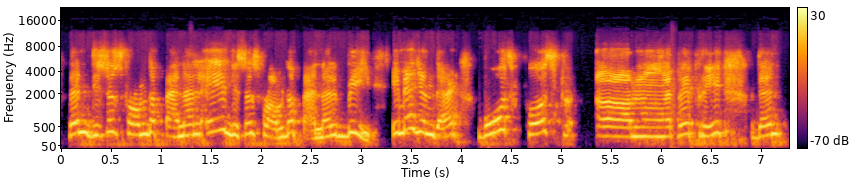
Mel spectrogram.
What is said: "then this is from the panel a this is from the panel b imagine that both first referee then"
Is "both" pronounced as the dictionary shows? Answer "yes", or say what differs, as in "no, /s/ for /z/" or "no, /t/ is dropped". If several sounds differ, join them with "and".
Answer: no, /t/ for /θ/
